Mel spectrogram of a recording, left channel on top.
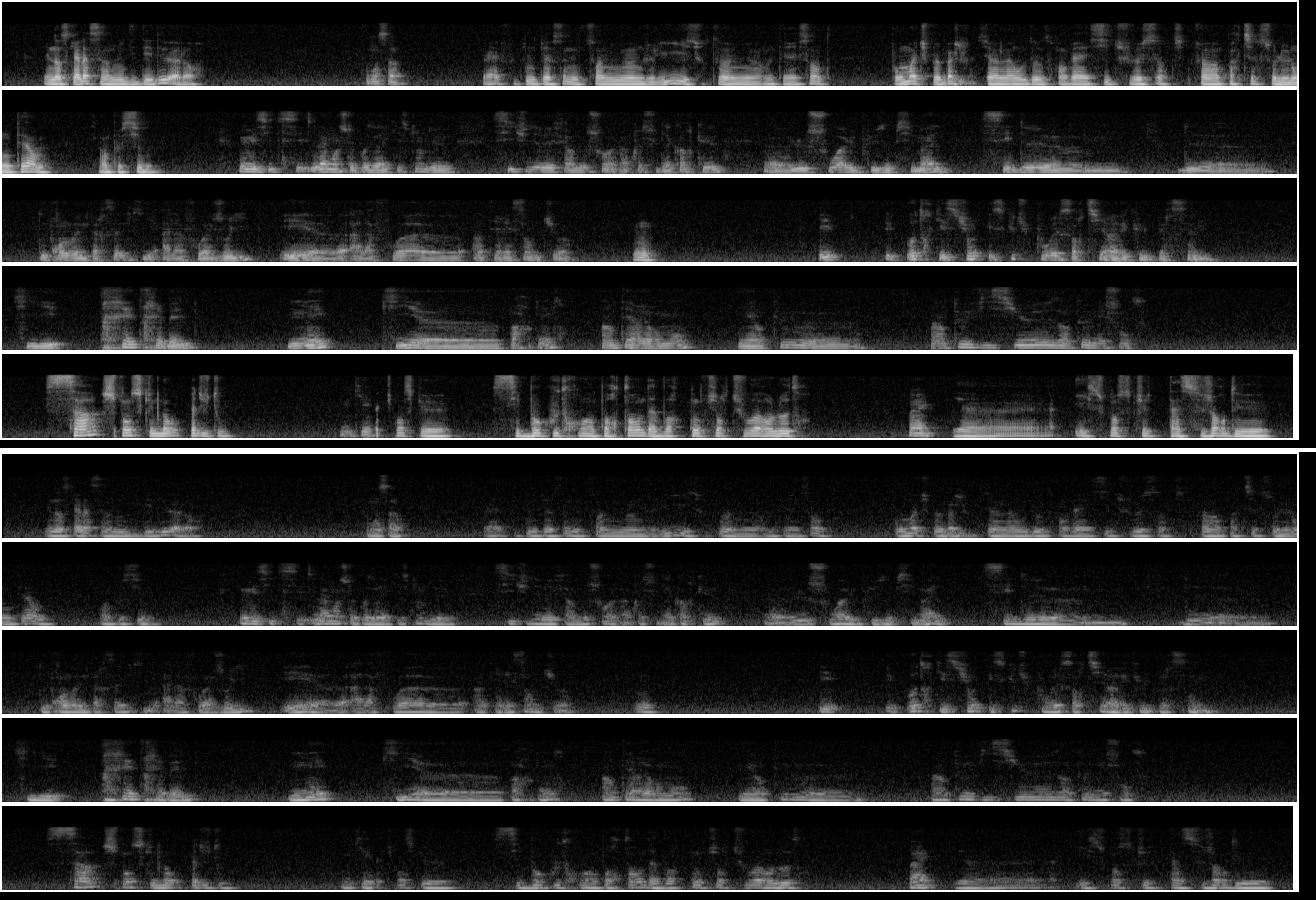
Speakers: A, on the left (about 70°); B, on the left (about 50°).
A: Mais dans ce cas-là, c'est un mix des deux, alors.
B: Comment ça?
A: Il faut qu'une personne soit un minimum jolie et surtout un minimum intéressante. Pour moi, tu peux
B: Oui,
A: pas choisir l'un ou l'autre. En vrai, si tu veux sortir, enfin, partir sur le long terme, c'est impossible.
B: Oui, mais si t- c'est- là, moi, je te posais la question de si tu devais faire le choix. Après, je suis d'accord que euh, le choix le plus optimal, c'est de, euh, de, euh, de prendre une personne qui est à la fois jolie et euh, à la fois euh, intéressante, tu vois.
A: Mm.
B: Et, et autre question, est-ce que tu pourrais sortir avec une personne qui est très très belle? mais qui, euh, par contre, intérieurement, est un peu, euh, un peu vicieuse, un peu méchante.
A: Ça, je pense que non, pas du tout.
B: Ok.
A: Je pense que c'est beaucoup trop important d'avoir confiance, tu vois, en l'autre.
B: Ouais.
A: Et, euh, et je pense que tu as ce genre de,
